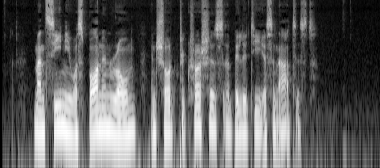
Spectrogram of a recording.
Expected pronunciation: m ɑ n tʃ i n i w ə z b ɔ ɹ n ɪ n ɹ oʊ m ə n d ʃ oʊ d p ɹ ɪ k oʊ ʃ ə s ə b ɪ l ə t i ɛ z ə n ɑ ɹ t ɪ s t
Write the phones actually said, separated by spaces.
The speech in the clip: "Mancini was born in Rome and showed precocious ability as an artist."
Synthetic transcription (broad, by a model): m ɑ n s i n i w ə z b ɔ ɹ n ɪ n ɹ oʊ m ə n ʃ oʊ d p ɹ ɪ k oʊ ʃ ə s ə b ɪ l ə t i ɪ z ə n ɑ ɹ t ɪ s t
